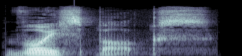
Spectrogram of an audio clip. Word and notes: voice box: British English

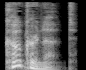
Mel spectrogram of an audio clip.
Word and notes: cokernut: British English

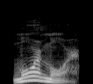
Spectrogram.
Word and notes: more and more: American English

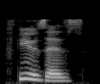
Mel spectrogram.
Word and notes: fuses: British English

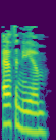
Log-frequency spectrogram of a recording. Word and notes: athenaeum: British English

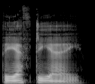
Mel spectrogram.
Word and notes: fda: British English

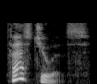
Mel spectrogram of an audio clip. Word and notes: fastuous: British English

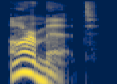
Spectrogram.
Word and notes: armet: British English

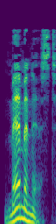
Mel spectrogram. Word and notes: mammonist: British English

